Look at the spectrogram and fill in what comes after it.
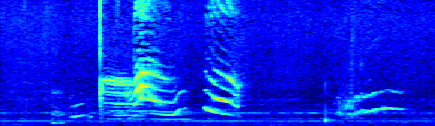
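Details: Scottish Fold kitten desperate to get outside, giving thin, high, wavering mews that rise and fall, three short calls spaced over a few seconds, with a faint click and soft background hiss.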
